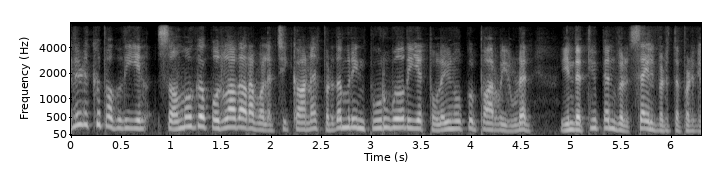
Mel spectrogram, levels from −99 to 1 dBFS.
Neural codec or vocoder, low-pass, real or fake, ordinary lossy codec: codec, 16 kHz in and 24 kHz out, 0.6 kbps, FocalCodec, streaming, 4096 codes; 7.2 kHz; fake; none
